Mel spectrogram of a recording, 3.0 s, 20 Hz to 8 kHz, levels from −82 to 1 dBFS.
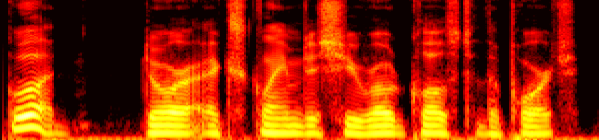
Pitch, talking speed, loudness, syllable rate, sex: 120 Hz, 200 wpm, -18 LUFS, 5.5 syllables/s, male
